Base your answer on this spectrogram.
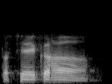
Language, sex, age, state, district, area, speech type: Sanskrit, male, 60+, Karnataka, Dakshina Kannada, rural, conversation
